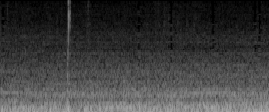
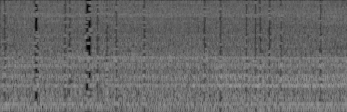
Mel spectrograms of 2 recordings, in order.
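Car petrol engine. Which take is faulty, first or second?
second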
